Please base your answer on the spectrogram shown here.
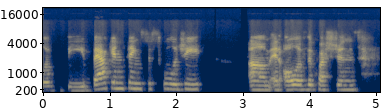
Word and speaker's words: Schoology: heard a lot of schoology but it is pronounced schoology so welcome to the admin training for schoology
